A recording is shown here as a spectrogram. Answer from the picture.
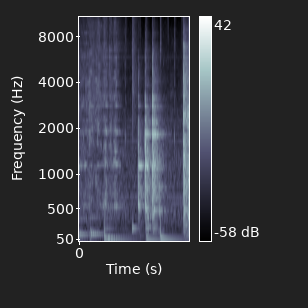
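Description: Cookware and utensils knocking and clinking as a pan and oil are handled on the stove, with a few sharp knocks about a second in.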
